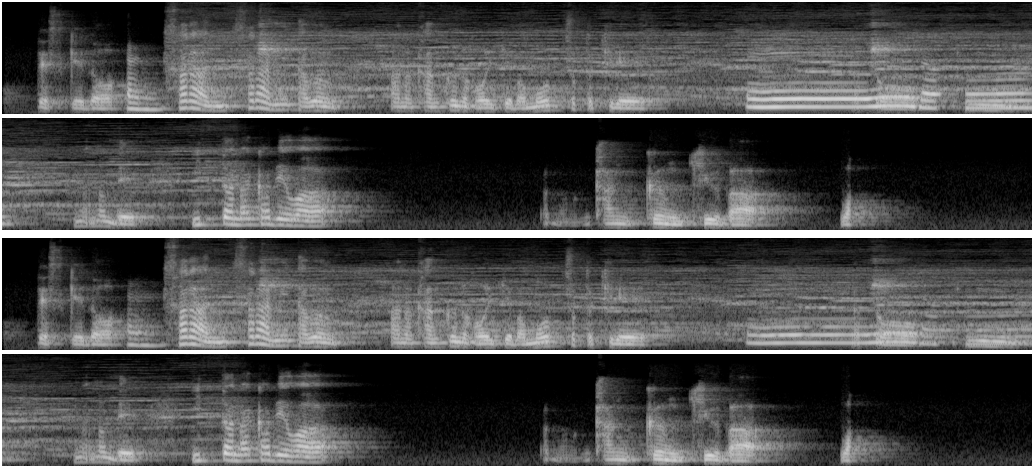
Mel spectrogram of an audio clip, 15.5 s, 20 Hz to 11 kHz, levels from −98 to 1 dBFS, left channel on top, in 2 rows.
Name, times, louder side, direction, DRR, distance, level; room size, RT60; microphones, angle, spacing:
voice 1, 0.3-0.9 1.2-2.5 2.9-4.8 6.5-6.9 7.2-7.6 8.3-10.2 11.8-13.4 14.0-14.1, right 1 dB, 10° right, 8 dB, 0.3 m, -25 dB
sound 1, 1.2-9.5, left 2 dB, 70° left, 1.7 m, -38 dB
voice 2, 5.6-7.8, left 8 dB, 90° left, 11 dB, 0.3 m, -22 dB
9.3 x 7.6 x 3.1 m, 0.77 s
head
